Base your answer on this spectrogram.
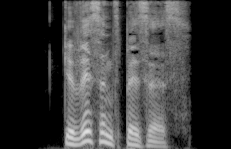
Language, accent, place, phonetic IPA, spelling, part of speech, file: German, Germany, Berlin, [ɡəˈvɪsn̩sˌbɪsəs], Gewissensbisses, noun, De-Gewissensbisses.ogg
- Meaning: genitive singular of Gewissensbiss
